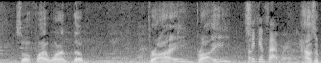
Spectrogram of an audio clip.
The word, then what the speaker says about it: braai: So if I wanted the braai? Chicken flatbread. How's it pronounced?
